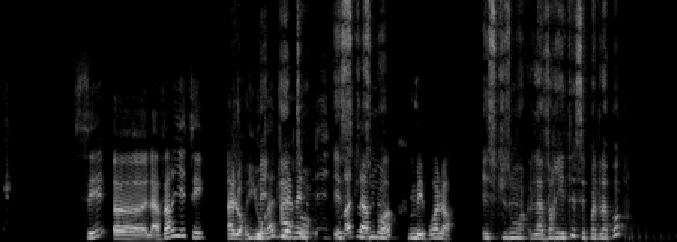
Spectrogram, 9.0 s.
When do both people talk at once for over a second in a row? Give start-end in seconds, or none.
3.4-5.3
